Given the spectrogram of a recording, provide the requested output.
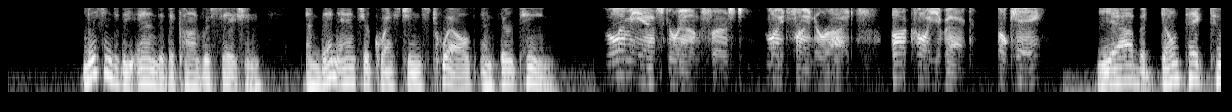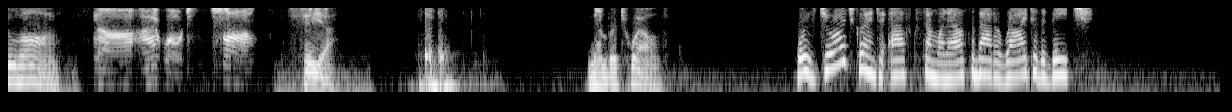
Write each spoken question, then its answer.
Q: Was George going to ask someone else about a ride to the beach?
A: A. Yes, he was.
